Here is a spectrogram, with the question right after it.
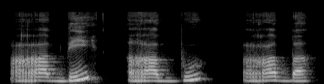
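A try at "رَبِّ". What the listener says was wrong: Est-ce que quand tu dis le ra, ta langue, elle est derrière tes deux langues pardon. parce qu'en fait, moi, j'ai plus l'impression que tu dis rein, rein, rein, et ça sort de là, tu vois, rein.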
